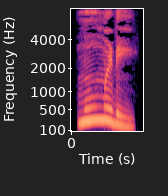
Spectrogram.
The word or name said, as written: ಮೂಮಡಿ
